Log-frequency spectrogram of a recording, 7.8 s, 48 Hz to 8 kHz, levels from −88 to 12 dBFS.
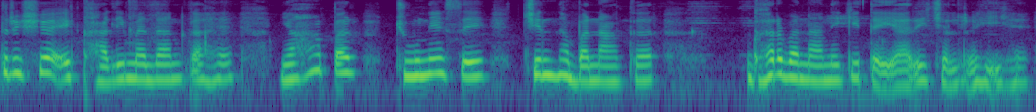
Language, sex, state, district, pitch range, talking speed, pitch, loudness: Magahi, female, Bihar, Samastipur, 200-250 Hz, 160 wpm, 215 Hz, -17 LUFS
